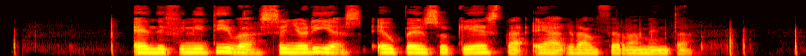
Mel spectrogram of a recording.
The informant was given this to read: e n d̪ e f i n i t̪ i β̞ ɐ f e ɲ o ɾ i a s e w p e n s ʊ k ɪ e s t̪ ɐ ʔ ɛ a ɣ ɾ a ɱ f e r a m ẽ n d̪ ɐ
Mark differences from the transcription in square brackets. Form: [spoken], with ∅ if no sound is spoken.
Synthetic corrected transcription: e n d̪ e f i n i t̪ i β̞ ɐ [s] e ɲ o ɾ i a s e w p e n s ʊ k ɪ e s t̪ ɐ ʔ ɛ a ɣ ɾ a ɱ f e r a m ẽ n [t̪] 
